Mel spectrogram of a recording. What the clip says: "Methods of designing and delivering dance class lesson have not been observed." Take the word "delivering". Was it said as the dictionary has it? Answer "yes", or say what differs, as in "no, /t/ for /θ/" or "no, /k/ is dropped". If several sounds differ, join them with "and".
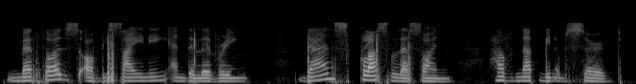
yes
